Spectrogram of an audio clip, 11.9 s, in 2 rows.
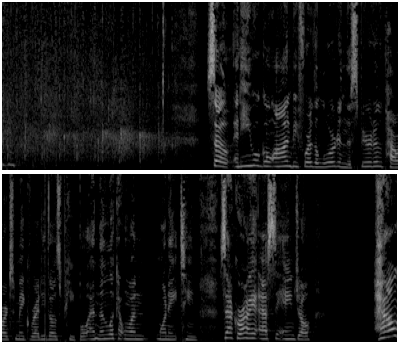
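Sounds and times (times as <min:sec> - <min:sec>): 
audience clapping: 0:00.0 - 0:02.7
speech: 0:03.1 - 0:10.8, 0:11.5 - 0:11.8.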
